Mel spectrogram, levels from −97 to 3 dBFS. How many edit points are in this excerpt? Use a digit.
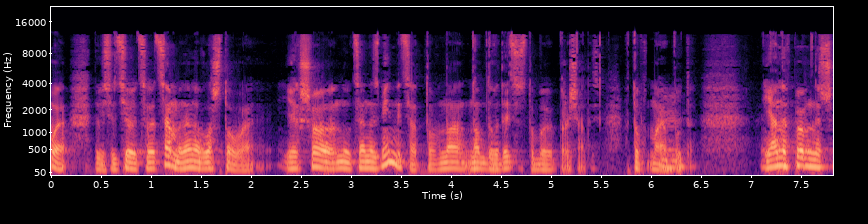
1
